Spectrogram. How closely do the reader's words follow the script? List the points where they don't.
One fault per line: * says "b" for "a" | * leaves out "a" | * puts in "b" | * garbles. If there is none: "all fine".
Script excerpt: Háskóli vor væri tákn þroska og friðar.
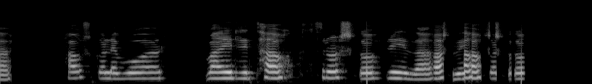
* garbles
